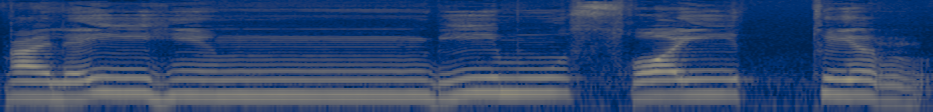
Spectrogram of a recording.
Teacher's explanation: میم ساکن کے بعد با آ رہی ہے, تو یہاں پہ ہمارے پاس کیا ہو رہا ہے, اخفاء شفوی ہو رہا ہے, میم کو چھپائیں گے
